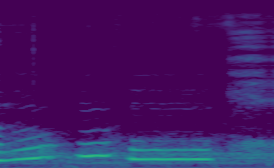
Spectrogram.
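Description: A young woman humming a tune unaccompanied: a held note that slides upward, a short higher note, then another held note.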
